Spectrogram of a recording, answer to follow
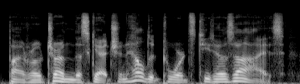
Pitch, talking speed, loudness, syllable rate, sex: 115 Hz, 200 wpm, -16 LUFS, 5.1 syllables/s, male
